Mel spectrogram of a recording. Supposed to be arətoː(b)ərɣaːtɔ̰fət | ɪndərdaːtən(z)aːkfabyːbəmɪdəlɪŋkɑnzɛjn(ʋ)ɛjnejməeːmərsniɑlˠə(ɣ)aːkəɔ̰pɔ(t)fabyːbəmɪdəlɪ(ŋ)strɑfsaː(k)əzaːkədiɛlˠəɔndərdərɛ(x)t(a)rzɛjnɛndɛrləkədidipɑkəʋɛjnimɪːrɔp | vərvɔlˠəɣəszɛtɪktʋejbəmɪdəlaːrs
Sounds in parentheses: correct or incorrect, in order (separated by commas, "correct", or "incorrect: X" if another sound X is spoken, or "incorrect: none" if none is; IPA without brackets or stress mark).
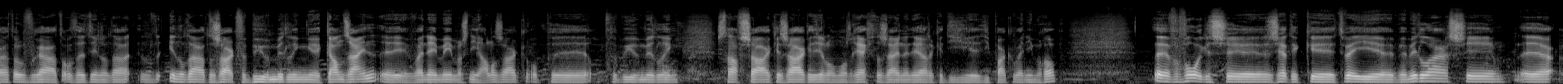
incorrect: v, correct, correct, incorrect: z, incorrect: p, correct, correct, correct, incorrect: ə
